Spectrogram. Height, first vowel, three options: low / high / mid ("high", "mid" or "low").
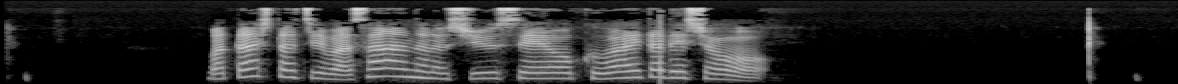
low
